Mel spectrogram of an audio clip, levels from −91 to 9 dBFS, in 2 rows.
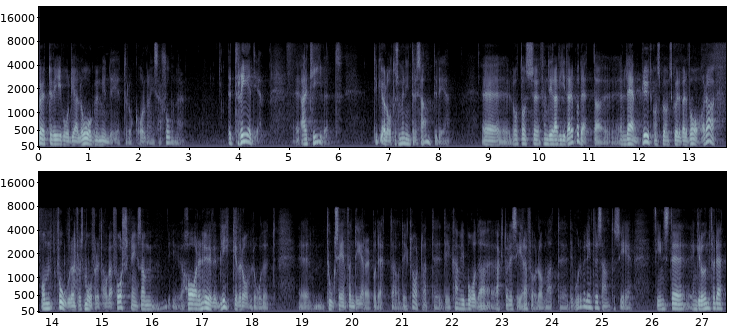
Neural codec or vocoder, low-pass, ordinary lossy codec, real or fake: none; none; none; real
